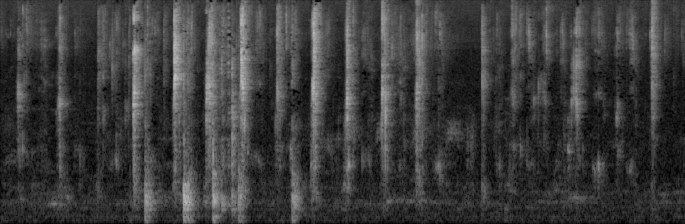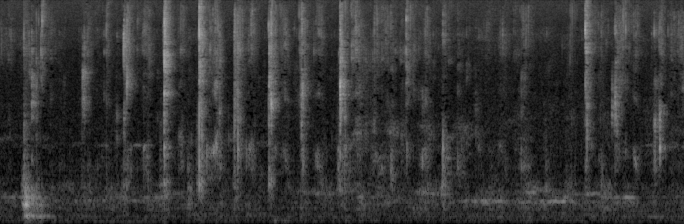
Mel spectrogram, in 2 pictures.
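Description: Close-up chewing of chicken momos: wet smacking and clicking mouth sounds, with a cluster of louder smacks a few seconds in.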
